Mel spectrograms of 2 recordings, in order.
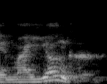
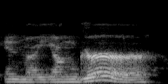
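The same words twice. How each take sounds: First: Put-on "younger" as YOUNG-ger, first syllable stressed; natural stress. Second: Put-on "younger" as young-GER, last syllable loud and drawn out; wrong-syllable stress. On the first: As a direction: stress the start of "younger", let the end fall. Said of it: "No, we say". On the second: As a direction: slowly punch the end of "younger". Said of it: "We don't say". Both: Shown as a demonstration.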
